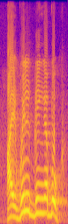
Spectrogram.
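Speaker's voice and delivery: will strongly emphasized, hit hard. Teaching English emphasis with I will bring a book, strong stress on will. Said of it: "इसी तरह जोर देना पड़ेगा विल का ऊपर".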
